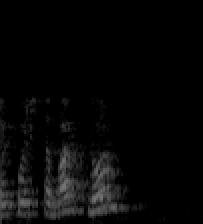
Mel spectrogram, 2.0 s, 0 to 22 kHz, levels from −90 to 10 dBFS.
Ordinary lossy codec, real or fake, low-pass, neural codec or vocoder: AAC, 24 kbps; fake; 3.6 kHz; codec, 44.1 kHz, 7.8 kbps, Pupu-Codec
